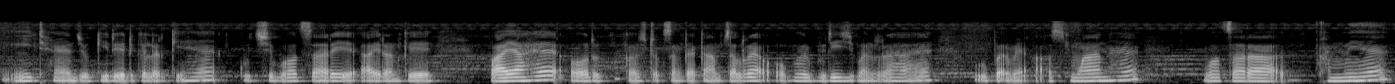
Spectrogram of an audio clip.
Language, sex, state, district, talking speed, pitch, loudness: Hindi, male, Bihar, Lakhisarai, 155 wpm, 160 Hz, -20 LUFS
